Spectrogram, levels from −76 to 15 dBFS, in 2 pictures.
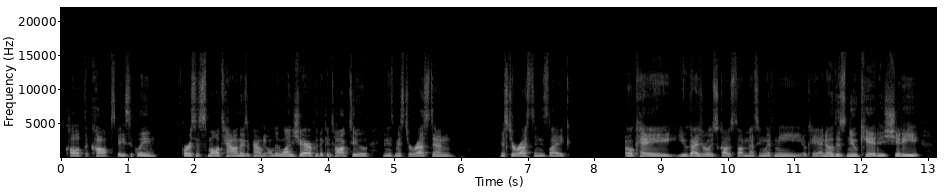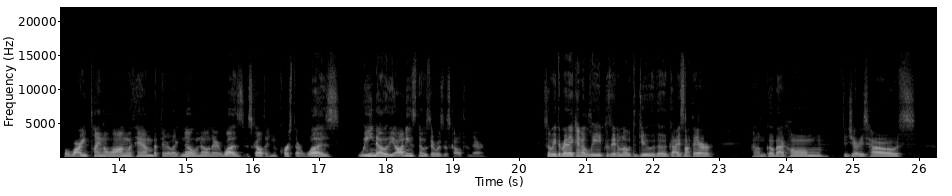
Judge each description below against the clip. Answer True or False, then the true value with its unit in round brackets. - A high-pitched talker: False (125 Hz)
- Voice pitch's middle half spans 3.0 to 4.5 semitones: True (3.7 semitones)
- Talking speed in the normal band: False (240 wpm)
